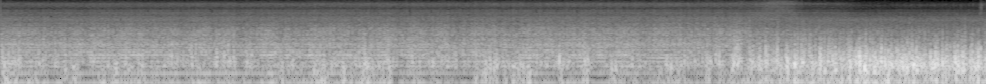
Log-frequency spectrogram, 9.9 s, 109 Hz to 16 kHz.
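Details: Vintage mid-to-late-1950s GE Standard "strap" 12-inch two-speed oscillating desk fan F14S125, unserviced, on high with no oscillation: soft steady whir of blades and faint motor hum that stay even; running fine.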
